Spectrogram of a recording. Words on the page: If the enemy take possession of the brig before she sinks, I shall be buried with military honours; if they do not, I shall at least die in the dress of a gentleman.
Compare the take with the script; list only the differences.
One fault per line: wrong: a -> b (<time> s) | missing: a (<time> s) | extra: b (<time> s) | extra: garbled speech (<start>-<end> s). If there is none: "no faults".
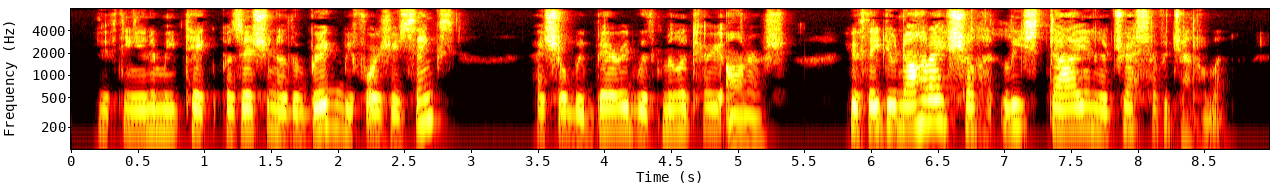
no faults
